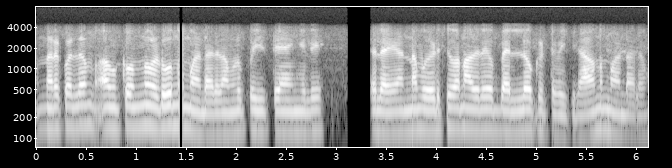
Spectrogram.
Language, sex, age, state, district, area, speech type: Malayalam, male, 18-30, Kerala, Palakkad, rural, conversation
